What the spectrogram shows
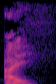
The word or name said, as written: ai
